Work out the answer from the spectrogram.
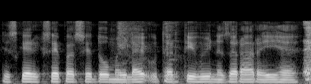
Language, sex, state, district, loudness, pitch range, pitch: Hindi, male, Uttar Pradesh, Lucknow, -15 LUFS, 115-125 Hz, 120 Hz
